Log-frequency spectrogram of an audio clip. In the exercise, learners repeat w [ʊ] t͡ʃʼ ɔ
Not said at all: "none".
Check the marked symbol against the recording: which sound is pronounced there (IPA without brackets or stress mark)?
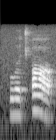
ʊ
